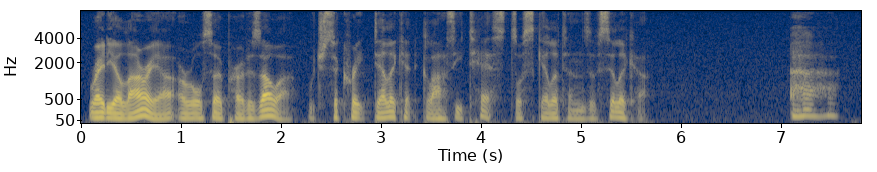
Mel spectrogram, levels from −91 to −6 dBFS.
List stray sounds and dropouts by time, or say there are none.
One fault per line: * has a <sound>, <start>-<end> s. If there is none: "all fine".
* has a laugh, 7.1-7.6 s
